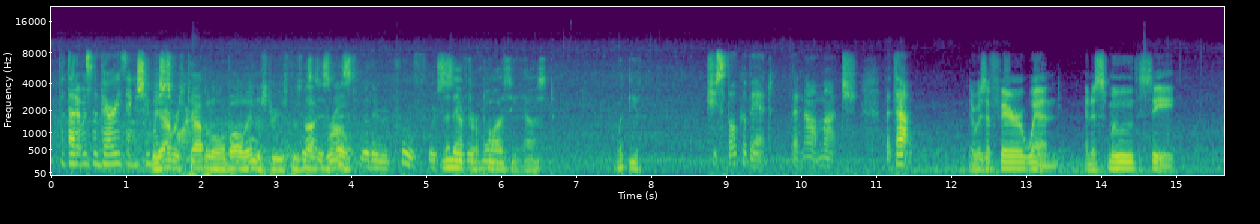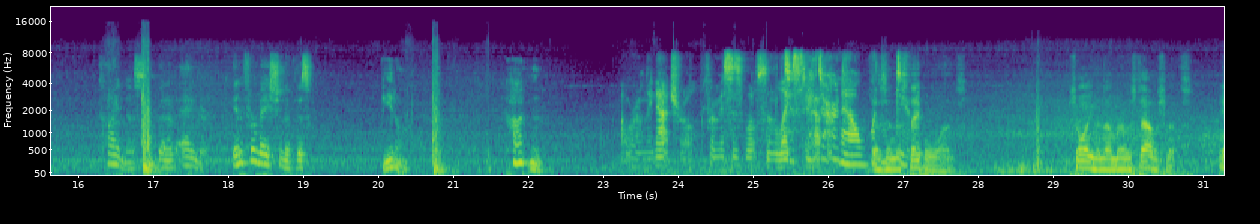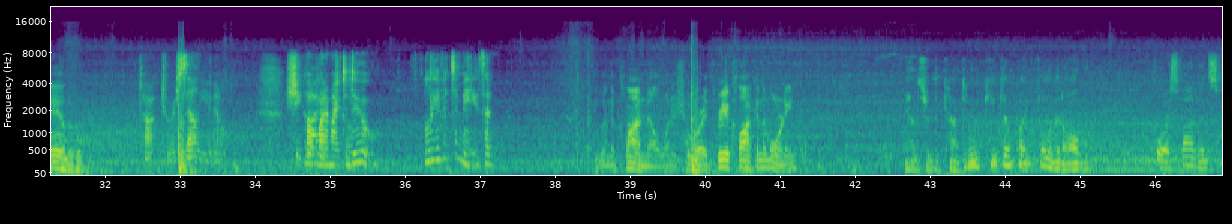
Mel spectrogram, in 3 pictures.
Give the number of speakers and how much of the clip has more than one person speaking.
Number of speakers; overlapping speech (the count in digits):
6, about 10%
